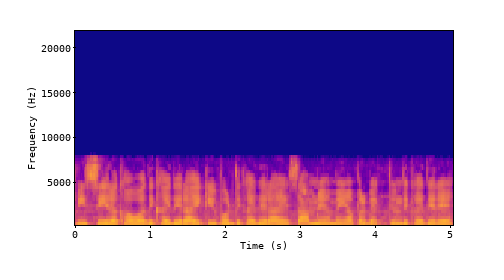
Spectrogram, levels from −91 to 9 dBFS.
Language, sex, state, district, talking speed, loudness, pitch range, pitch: Hindi, female, Uttar Pradesh, Jalaun, 235 wpm, -13 LUFS, 205-215 Hz, 210 Hz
